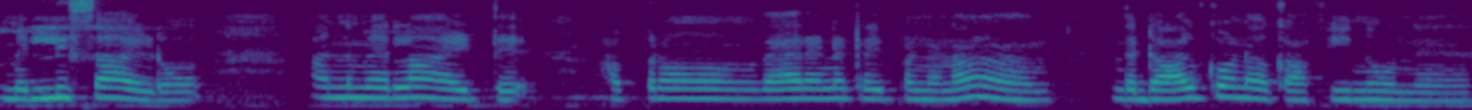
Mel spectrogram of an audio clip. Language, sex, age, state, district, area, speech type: Tamil, female, 18-30, Tamil Nadu, Nagapattinam, rural, spontaneous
